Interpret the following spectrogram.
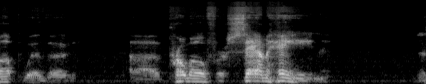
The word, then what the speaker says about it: Samhain: And I guess Billy had written a song at some point where the refrain in it was him saying Sam Hain over and over again.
